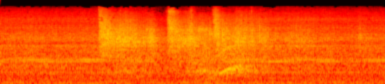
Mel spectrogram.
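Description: A metal lift creaks and rumbles as it moves.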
